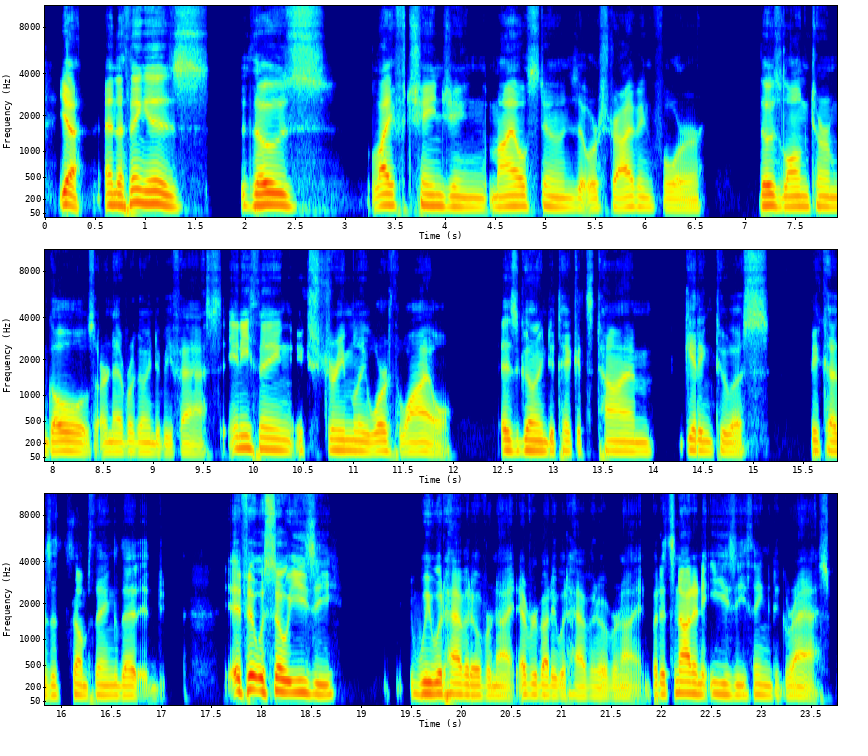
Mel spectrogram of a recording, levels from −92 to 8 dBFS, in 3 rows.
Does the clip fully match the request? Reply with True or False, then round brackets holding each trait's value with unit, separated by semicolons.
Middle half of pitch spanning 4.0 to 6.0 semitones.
False (2.6 semitones)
